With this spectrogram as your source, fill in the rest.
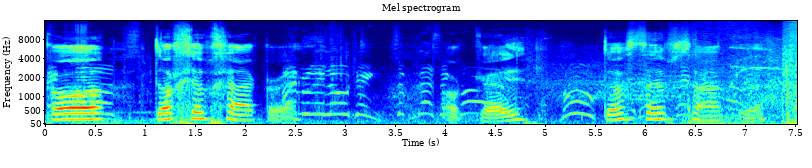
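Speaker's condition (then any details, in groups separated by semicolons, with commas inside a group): Cerebral palsy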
